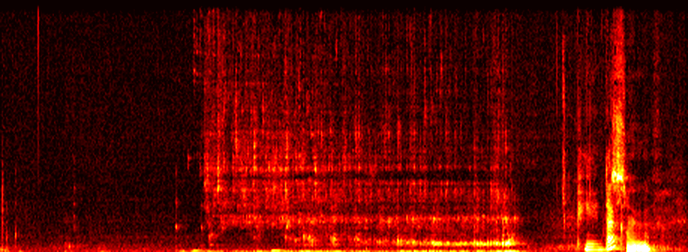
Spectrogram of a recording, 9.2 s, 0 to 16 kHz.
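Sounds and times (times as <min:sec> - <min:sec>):
red wine poured from a bottle into a glass: 0:02.4 - 0:07.1
speech: 0:07.8 - 0:08.8.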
